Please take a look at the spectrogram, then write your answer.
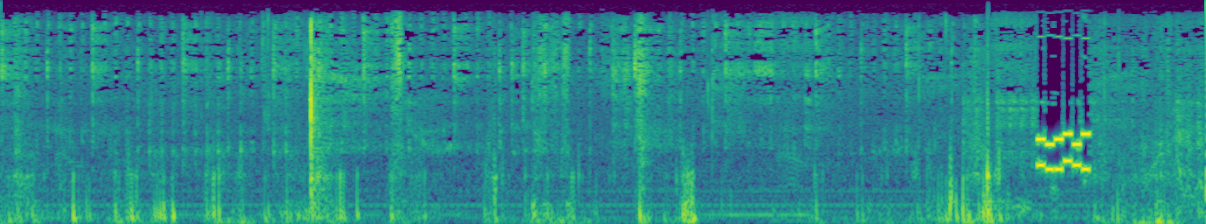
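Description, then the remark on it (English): A short burst of telephone keypad dialing tones, a few quick beeps near the end, following a stretch of irregular clattering knocks and rustling handling noise. “Oh shit, wrong phone.”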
